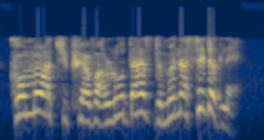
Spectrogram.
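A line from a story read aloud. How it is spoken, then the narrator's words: Roaring uncle. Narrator (French): rugit l'oncle Vernon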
